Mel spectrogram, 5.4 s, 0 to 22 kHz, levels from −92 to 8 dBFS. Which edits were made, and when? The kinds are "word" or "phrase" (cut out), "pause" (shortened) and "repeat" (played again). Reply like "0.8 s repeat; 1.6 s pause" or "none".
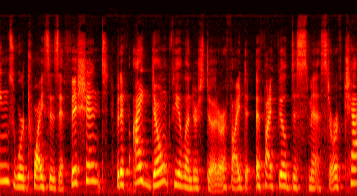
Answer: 1.7 s pause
